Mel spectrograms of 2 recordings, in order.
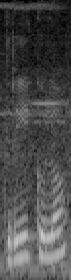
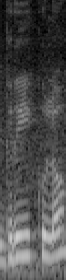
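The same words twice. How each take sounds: The two takes are said the same way.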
